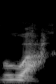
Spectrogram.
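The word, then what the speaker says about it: רוח: It looks like a ha, but it's ruach.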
